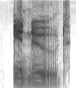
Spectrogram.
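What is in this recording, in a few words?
"Inuit", American English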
